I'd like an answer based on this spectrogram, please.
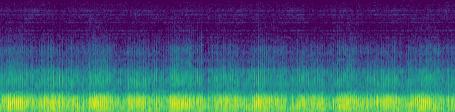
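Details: Close, sustained purring from a cat. The deep buzzing rumble pulses gently with inhale and exhale at an even pace, with no other sounds.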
